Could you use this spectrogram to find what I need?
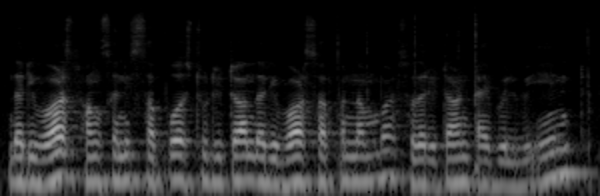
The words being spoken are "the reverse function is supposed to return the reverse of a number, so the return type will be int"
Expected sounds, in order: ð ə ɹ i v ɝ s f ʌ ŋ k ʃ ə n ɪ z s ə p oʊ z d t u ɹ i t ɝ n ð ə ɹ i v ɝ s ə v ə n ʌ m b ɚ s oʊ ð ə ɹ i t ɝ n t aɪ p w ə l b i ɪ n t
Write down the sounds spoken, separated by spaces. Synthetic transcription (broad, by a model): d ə ɹ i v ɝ s p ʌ ŋ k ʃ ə n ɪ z s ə p oʊ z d t u ɹ i t ɝ n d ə ɹ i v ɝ s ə p ə n ʌ m b ɚ s oʊ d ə ɹ i t ɝ n t aɪ p w ə l b i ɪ n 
